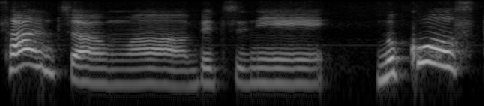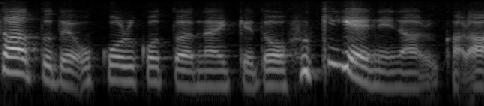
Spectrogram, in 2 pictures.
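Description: A woman with a Kansai accent co-hosting a casual podcast chat, animated and quick to laugh. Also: lowish voice. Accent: Kansai Japanese. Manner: animated, chatty, laughs often. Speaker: podcast co-host. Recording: lo-fi dull sound.

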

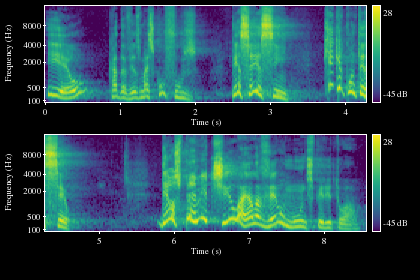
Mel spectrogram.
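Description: Brief: male pastor, dramatic sermon storytelling, husky high voice, hall reverb. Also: wildly swooping pitch, normal speed.

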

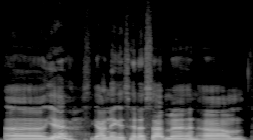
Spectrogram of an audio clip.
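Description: A man's voice: mid-range voice, a little slow, smooth. Young man in loose, profane banter. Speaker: podcast co-host. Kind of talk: casual chat.

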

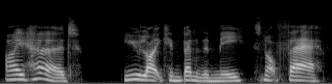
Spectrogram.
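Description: A woman's voice: sits high, huge pitch swings, fast, no echo, highs cut off, pitched above the performer's own voice. A woman voicing an inquisitive, insistent young girl in a children's storybook. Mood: indignant. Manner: questioning, insistent.

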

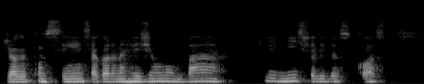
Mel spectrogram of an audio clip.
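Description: A man with a Brazilian accent leading a guided body-scan relaxation in a soothing, unhurried way, leaving long pauses between short phrases. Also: mid-range voice, monotone, warm tone, no room sound, muffled recording. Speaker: guided meditation leader.

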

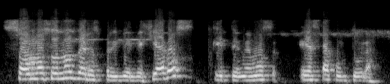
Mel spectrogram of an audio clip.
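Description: A woman's voice: medium pitch, moderate pace, darkish tone. A middle-aged or older woman with a Mexican accent giving an informal cultural presentation in an earnest, rambling, colloquial way. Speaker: invited community leader.

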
